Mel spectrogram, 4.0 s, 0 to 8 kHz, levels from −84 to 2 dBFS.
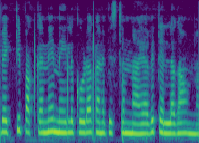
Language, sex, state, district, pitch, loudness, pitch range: Telugu, female, Telangana, Mahabubabad, 230 Hz, -17 LUFS, 215-235 Hz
